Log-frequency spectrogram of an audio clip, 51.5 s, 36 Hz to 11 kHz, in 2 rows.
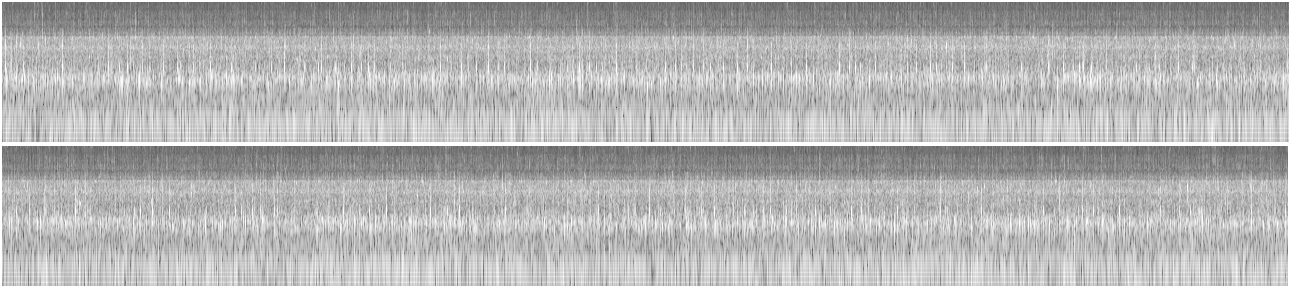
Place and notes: SBG, Gorg Negre - Torrent del Infern (hidro3)
Exploración con hidrófonos del torrente y la cascada.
